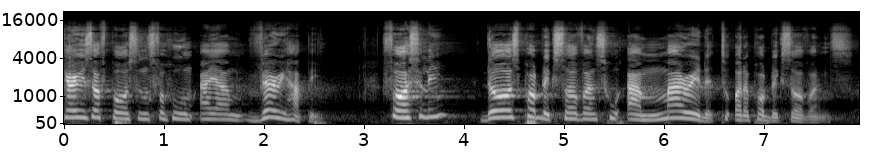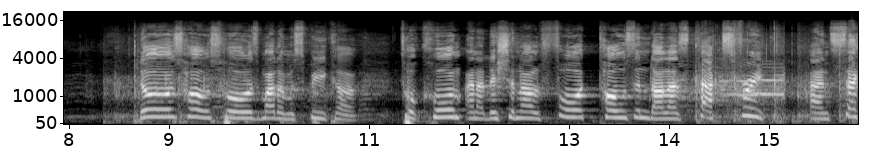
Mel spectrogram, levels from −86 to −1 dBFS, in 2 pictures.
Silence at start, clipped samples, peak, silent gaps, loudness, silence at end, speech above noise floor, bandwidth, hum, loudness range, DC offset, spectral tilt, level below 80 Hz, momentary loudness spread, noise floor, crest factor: 0 s; under 0.1%; 0 dBFS; none; -17 LUFS; 0 s; 41 dB; 16 kHz; none; 10 LU; under 0.1%; -1.5 dB/octave; -40 dBFS; 19 LU; -60 dBFS; 20 dB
